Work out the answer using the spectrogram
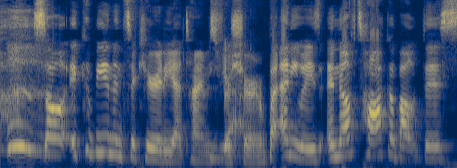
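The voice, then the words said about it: Miami accent. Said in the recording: “my Miami accent”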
